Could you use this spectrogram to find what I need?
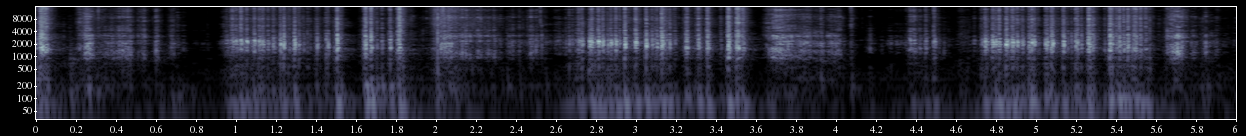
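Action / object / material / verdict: scrape / pressed powder bath bomb scraped with a blade / pressed powder / none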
